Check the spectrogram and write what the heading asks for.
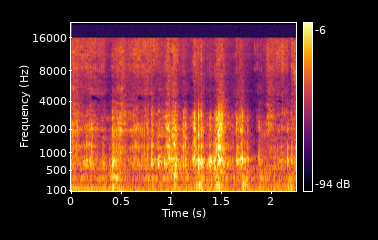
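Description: Faint scrapes and light taps of a wooden stir stick against a plastic measuring cup while melted clear melt-and-pour soap base is stirred, a little busier in the second half.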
